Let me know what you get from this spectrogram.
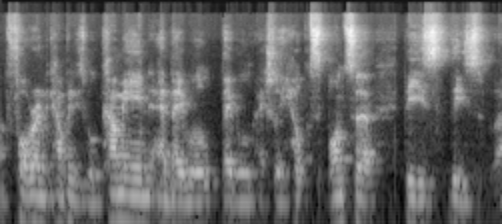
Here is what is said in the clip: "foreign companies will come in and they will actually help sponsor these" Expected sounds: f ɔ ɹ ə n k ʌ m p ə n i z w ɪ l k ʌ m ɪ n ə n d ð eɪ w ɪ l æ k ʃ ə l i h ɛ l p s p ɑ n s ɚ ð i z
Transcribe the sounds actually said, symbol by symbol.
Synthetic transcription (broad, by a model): f ɔ ɹ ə n k ʌ m p ə n i z w ɪ l k ʌ m ɪ n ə n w ð eɪ w ɪ l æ k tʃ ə l i h ɛ l p s p ɑ n s ɚ ð i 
